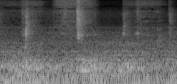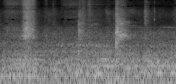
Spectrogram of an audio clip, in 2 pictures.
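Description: A small child's footsteps climbing stairs: a few separate light slaps, about a second or more apart, over a steady low background rumble.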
